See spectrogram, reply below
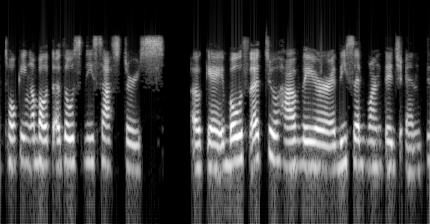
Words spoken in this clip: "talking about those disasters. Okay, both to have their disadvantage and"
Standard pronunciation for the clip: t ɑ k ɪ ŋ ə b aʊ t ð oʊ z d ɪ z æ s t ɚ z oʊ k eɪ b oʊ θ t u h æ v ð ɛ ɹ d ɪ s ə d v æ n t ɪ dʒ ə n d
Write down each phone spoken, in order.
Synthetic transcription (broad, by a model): t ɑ k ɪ ŋ ə b aʊ t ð oʊ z d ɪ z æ s t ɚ s oʊ k eɪ b oʊ θ t u h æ v ð ɛ ɹ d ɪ s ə d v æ n t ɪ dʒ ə n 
